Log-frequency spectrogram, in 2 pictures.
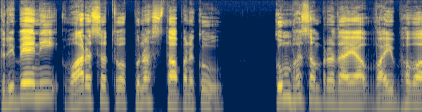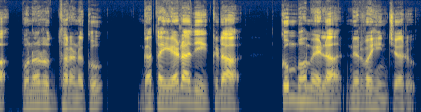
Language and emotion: Telugu, neutral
